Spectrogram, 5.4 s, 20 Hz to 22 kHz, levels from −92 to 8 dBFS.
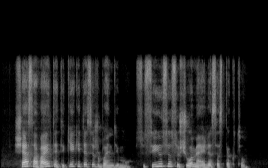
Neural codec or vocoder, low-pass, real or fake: autoencoder, 48 kHz, 128 numbers a frame, DAC-VAE, trained on Japanese speech; 14.4 kHz; fake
